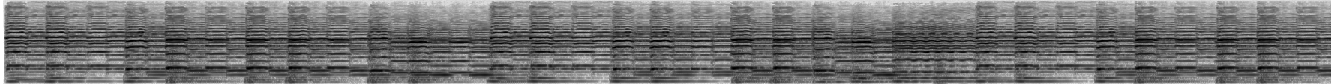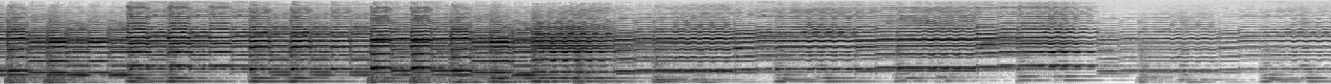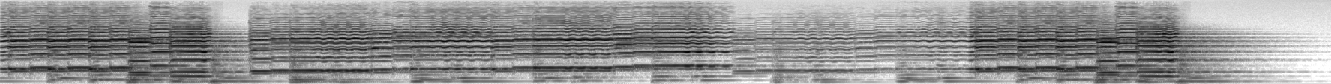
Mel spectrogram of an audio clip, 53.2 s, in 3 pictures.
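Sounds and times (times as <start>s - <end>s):
dance in D for two violins and bass: 0.0s - 52.2s.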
